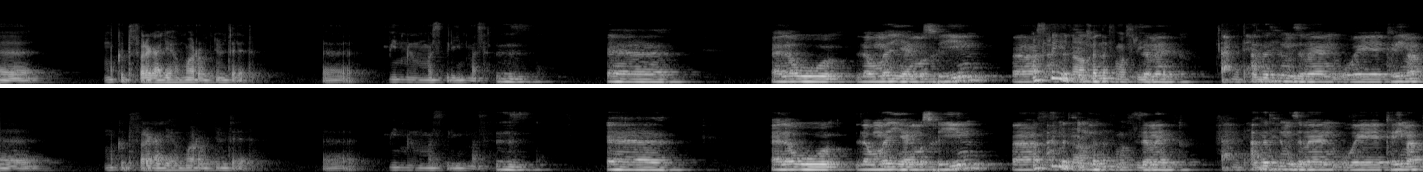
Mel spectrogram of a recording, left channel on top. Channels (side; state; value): both; normal; correlation 0.58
